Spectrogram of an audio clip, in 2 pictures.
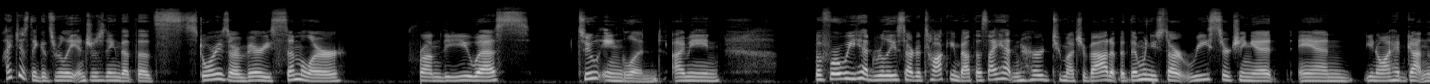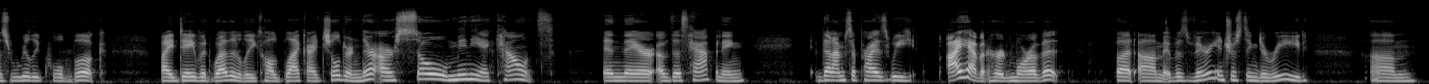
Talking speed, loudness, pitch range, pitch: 185 wpm, -22 LUFS, 160-195 Hz, 175 Hz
